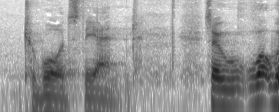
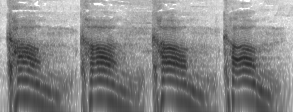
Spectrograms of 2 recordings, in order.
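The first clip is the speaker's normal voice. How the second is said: each come rising, louder; dramatic repeated call; 5 semitones higher, 4 dB louder, much slower than usual. Retold or imitated. Preacher calling the hearers dramatically. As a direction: call them in, building up. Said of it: "It starts dramatically".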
